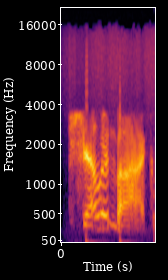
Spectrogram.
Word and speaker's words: Schellenbach: Schellenbach,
